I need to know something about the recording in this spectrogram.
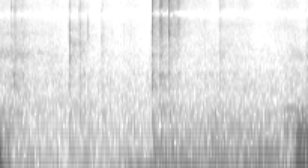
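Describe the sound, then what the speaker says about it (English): Typing on a computer keyboard during vet ultrasound file handling, a brisk run of close, light key clicks in an uneven rhythm with a few louder taps, over low room hum. "and then type it in"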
